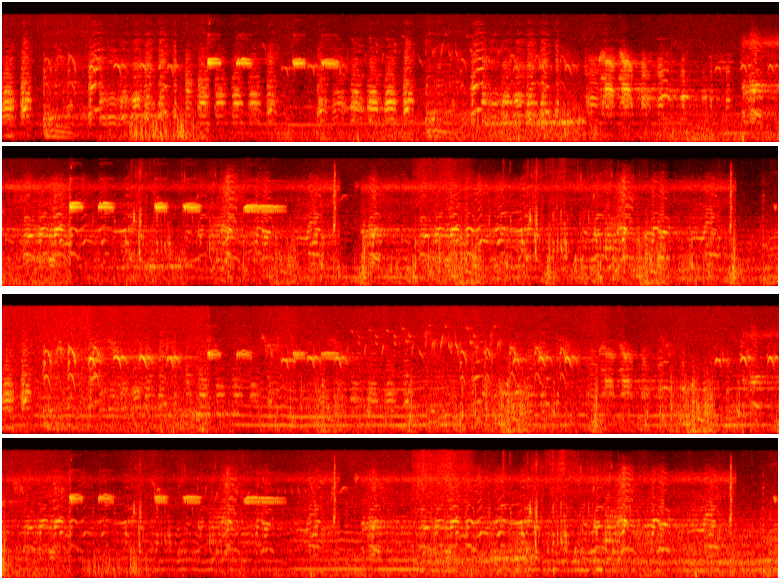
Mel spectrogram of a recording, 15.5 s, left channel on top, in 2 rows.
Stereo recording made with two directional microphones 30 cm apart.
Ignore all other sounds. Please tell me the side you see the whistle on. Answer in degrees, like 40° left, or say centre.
30° left.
